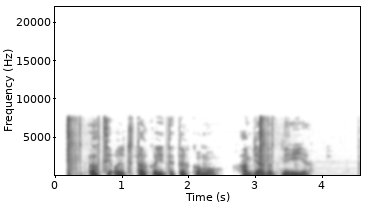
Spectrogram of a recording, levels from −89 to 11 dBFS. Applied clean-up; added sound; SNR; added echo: none; Fire; 7 dB; none.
